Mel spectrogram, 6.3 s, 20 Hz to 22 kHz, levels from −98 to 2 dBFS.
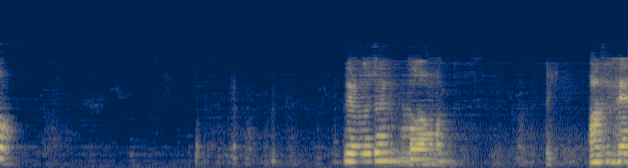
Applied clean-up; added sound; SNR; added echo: neural mask model DeepFilterNet 3.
